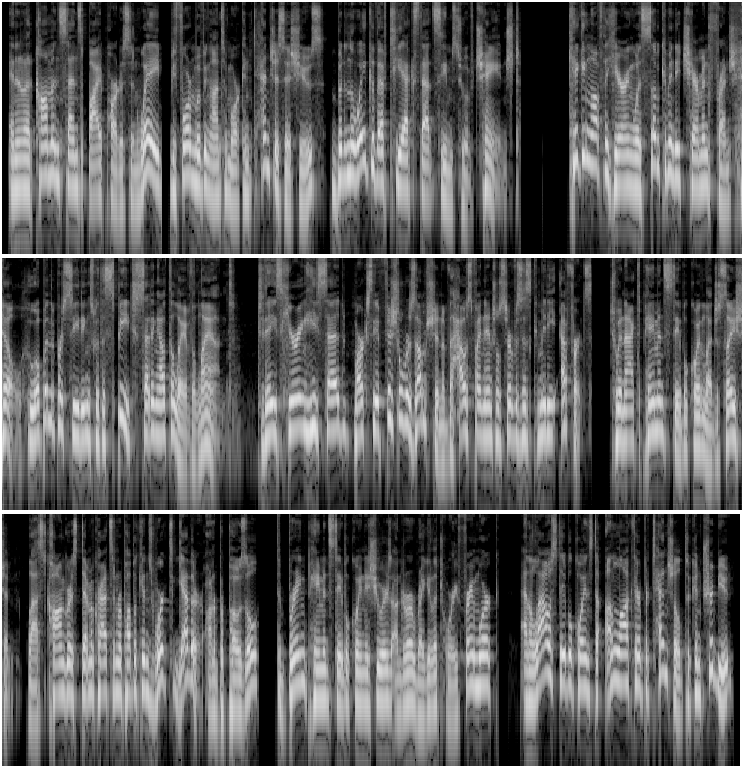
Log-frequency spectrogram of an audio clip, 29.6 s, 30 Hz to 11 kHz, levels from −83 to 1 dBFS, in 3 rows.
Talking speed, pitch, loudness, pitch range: 195 wpm, 165 Hz, -18 LUFS, 135-190 Hz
